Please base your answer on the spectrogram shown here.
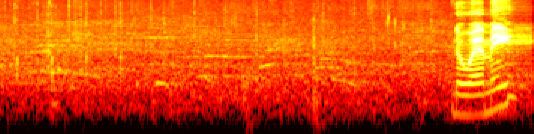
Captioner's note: audience applauding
